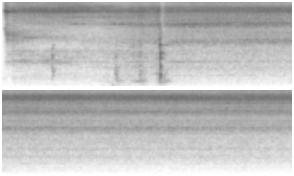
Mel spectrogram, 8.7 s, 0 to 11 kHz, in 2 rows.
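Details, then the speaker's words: Coats 5030A tire machine after pedal rebuild with new O-rings, air supply opened to pressurize: steady high hiss of air that lessens as the system fills; possibly just filling, leak not confirmed. "all right it's making less noise as time goes on so that's good maybe it's just filling up"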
